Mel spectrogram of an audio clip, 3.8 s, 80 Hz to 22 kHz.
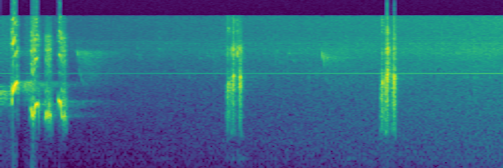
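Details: Songbird recorded 8 September 2023, singing nonstop on a rare outing: a quick burst of three bright whistled notes, then silence broken by short clicking chirps.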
